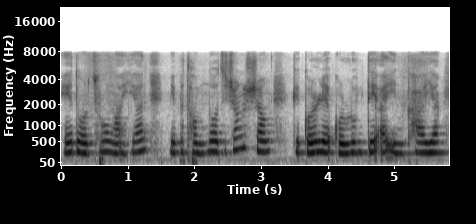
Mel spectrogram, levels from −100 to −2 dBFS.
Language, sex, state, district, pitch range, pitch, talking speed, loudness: Mizo, female, Mizoram, Aizawl, 230-250 Hz, 235 Hz, 175 wpm, -15 LUFS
